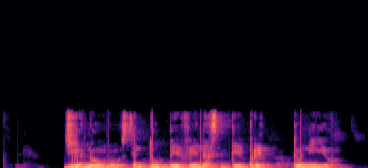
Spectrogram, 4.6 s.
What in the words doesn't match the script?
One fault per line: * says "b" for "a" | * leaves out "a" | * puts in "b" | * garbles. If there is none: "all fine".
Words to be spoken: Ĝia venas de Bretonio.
* puts in "nomo sendube"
